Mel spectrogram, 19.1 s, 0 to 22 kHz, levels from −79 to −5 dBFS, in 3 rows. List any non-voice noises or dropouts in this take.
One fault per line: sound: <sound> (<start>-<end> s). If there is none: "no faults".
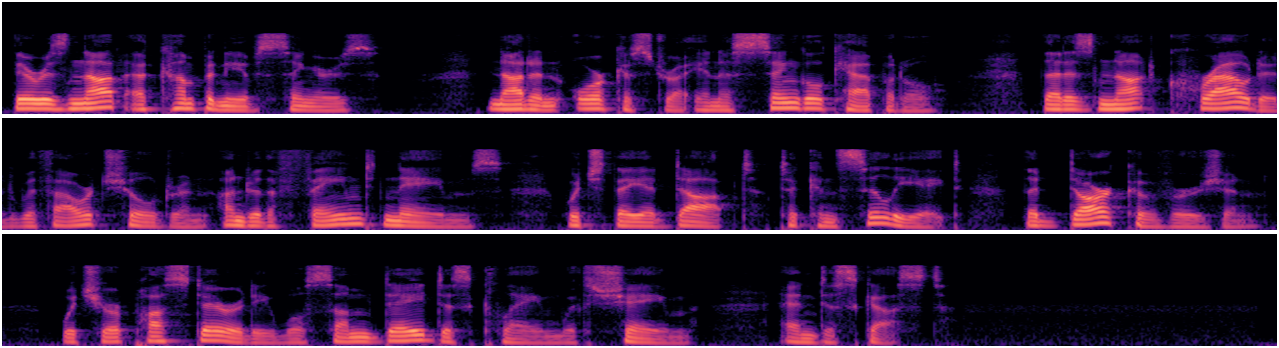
no faults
